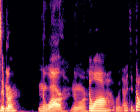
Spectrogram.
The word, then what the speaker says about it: noir: spider-man noah and then you go to spider-man no wire no no why how do you pronounce it bro noir no more noir i don't have a golem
